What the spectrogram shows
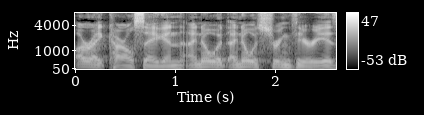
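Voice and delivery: normal talking voice

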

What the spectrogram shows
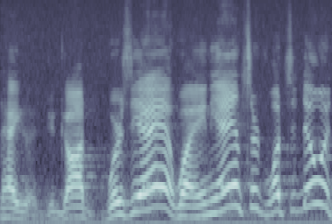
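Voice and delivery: soft, swooping, teasing and jeering tone. Speaker retells Elijah taunting the others about their god; retelling a mocking taunt. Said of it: "He mocked and said".

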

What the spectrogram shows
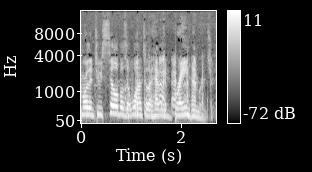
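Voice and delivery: ordinary talk, nothing marked

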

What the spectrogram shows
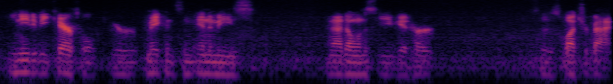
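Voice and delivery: quiet, hushed half-whisper, said on the side. Voicing a character who pulls a player aside: half-whispering as a character. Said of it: "he just kinda whispers to you".

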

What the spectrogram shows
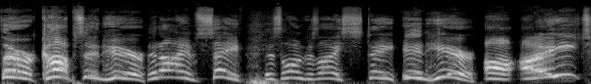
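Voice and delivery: full-throated, shrill, very high acted scream. Retelling a movie scene where the character screams: imitating Nicolas Cage screaming. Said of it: "scream out at the top of his lungs".

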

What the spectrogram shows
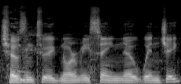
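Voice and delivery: ordinary delivery

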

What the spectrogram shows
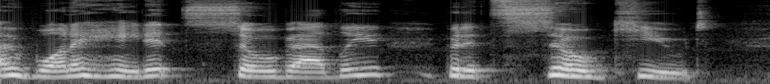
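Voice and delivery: usual speaking voice

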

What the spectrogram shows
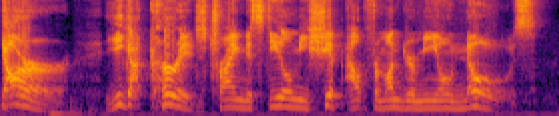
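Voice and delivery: put-on swashbuckling pirate accent, loud and belted. Reading out a Final Fantasy V quote in Faris pirate accent. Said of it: "in her pirate accent".

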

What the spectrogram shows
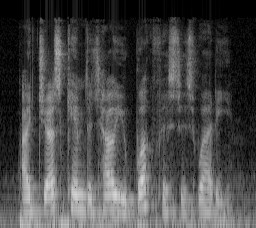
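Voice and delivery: ordinary delivery

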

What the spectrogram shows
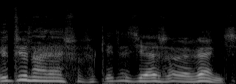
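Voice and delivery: mob boss voice, cotton-stuffed cheek. Retelling a dental visit with cotton in the mouth: Brando in The Godfather voice. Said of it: "I feel like Brando and Godfather".

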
